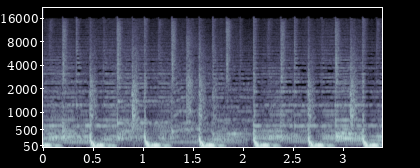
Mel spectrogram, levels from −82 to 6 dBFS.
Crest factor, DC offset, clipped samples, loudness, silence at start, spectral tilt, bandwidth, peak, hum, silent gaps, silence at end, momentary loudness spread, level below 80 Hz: 14 dB; under 0.1%; under 0.1%; -15 LUFS; 0 s; -5 dB/octave; 17 kHz; 0 dBFS; none; none; 0 s; 3 LU; -16 dBFS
